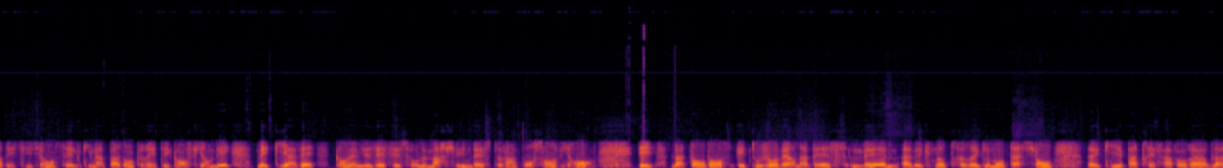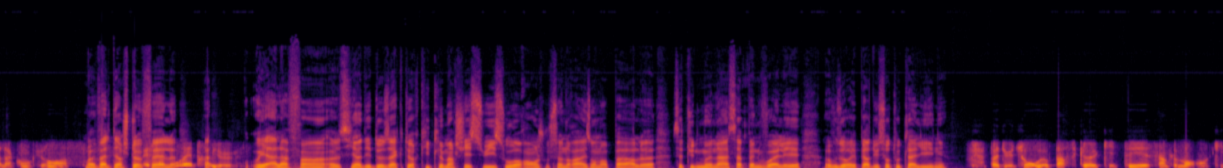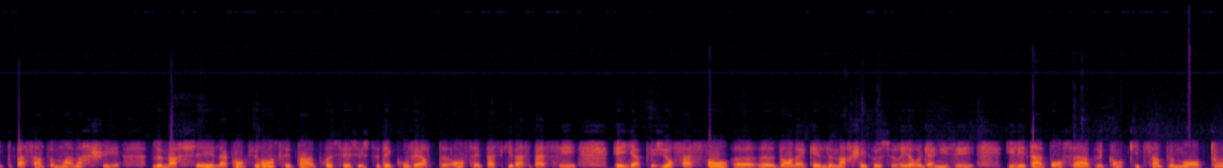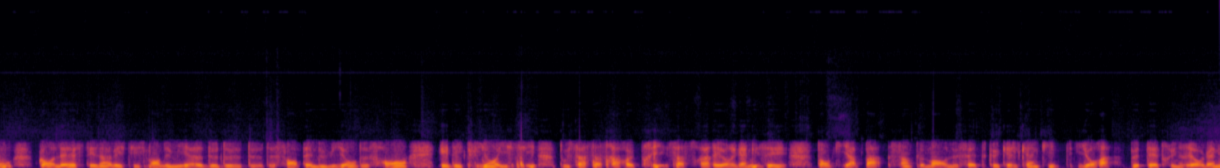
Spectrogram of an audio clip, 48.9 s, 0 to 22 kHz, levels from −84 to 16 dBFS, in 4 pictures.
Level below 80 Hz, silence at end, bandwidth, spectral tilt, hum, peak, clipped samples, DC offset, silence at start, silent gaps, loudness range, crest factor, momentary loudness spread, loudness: -62 dBFS; 0 s; 13.5 kHz; -5.5 dB/octave; none; 0 dBFS; under 0.1%; under 0.1%; 0 s; none; 3 LU; 16 dB; 7 LU; -17 LUFS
